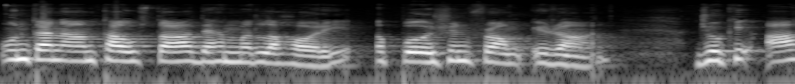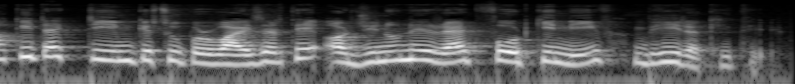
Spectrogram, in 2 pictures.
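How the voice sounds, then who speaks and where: An Indian woman hosting a fun-facts video. She reads the facts slowly in English and then chats quickly in Hindi. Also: fairly high pitch, darkish tone. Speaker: host. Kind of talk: fact-sharing video, scripted English and chatty Hindi.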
